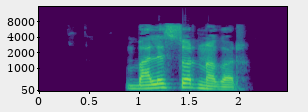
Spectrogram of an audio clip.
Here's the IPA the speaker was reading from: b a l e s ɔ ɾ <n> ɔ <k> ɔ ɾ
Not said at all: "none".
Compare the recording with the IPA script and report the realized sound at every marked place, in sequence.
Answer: n, ɡ

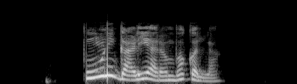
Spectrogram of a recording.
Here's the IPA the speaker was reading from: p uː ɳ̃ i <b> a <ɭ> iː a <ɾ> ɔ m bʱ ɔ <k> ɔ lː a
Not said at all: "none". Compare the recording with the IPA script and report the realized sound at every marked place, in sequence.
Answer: ɡ, ɭ, ɾ, k

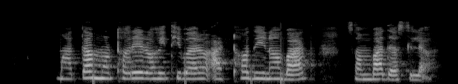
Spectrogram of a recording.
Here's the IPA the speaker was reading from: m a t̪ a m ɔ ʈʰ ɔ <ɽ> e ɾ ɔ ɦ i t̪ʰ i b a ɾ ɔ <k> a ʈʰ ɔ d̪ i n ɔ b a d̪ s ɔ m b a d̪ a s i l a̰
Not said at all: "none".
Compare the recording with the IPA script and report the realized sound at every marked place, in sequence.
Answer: ɾ, ʔ

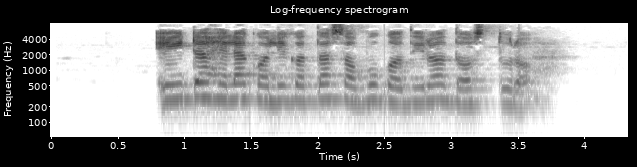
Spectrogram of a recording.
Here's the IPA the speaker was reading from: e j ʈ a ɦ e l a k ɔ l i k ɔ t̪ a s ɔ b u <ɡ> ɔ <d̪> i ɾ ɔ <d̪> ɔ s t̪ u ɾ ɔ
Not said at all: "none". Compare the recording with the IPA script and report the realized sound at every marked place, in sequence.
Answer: ɡ, d̪, d̪

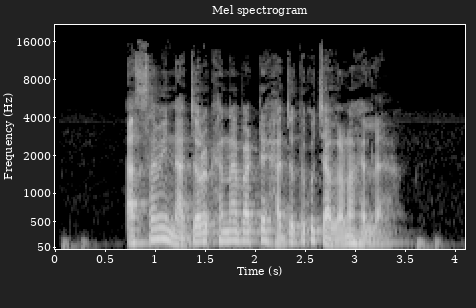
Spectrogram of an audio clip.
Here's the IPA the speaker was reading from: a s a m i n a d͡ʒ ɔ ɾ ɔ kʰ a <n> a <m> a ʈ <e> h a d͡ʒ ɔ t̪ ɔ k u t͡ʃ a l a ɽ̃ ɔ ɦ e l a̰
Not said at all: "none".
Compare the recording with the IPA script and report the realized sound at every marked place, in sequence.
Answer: n, b, e

